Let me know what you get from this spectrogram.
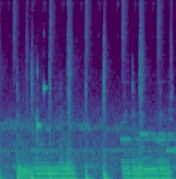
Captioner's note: watch chimes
